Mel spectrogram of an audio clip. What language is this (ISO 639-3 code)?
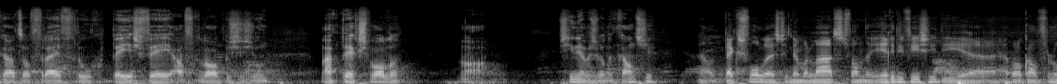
nld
